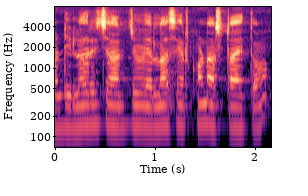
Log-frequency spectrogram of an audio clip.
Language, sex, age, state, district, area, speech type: Kannada, male, 18-30, Karnataka, Chikkaballapur, rural, spontaneous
